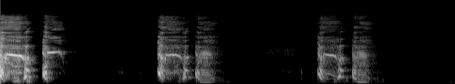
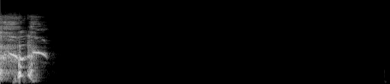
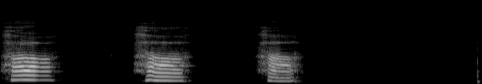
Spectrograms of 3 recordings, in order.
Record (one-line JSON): {"three_cough_length": "4.6 s", "three_cough_amplitude": 29204, "three_cough_signal_mean_std_ratio": 0.36, "cough_length": "3.9 s", "cough_amplitude": 29203, "cough_signal_mean_std_ratio": 0.27, "exhalation_length": "4.8 s", "exhalation_amplitude": 12965, "exhalation_signal_mean_std_ratio": 0.35, "survey_phase": "beta (2021-08-13 to 2022-03-07)", "age": "45-64", "gender": "Female", "wearing_mask": "No", "symptom_none": true, "smoker_status": "Never smoked", "respiratory_condition_asthma": false, "respiratory_condition_other": false, "recruitment_source": "REACT", "submission_delay": "3 days", "covid_test_result": "Negative", "covid_test_method": "RT-qPCR", "influenza_a_test_result": "Negative", "influenza_b_test_result": "Negative"}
